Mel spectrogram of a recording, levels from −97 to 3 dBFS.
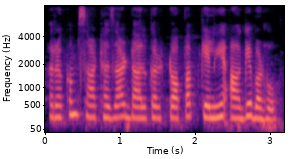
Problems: none marked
